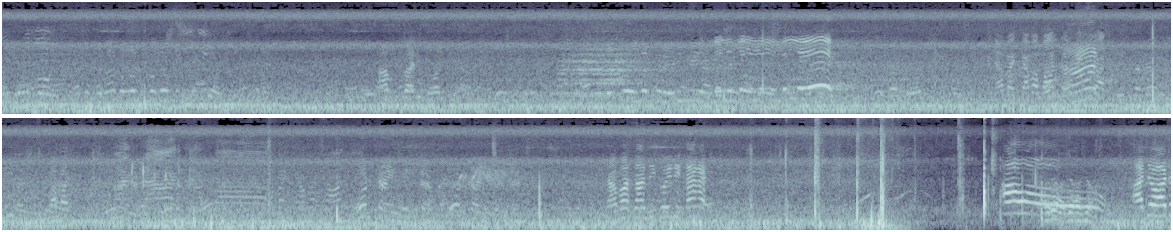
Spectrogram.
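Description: Young men call out across an open field, heard from a distance.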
